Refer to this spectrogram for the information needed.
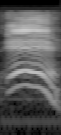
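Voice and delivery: short, high whining refusal; imitated toddler whine. Child rejecting the parent's guess, mock whine. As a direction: mimic a small child's wordless whine. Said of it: "whiny cry".

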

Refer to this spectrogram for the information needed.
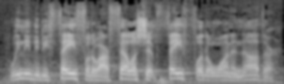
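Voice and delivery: ordinary talk, nothing marked

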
